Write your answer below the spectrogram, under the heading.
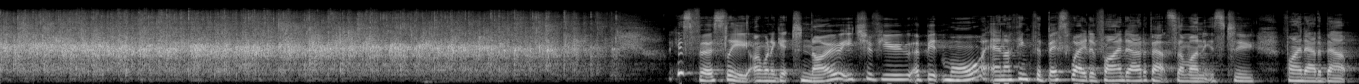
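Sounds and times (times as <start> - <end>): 
audience at a literary event applauding to welcome two novelists: 0.0 - 6.5
speech: 7.0 - 13.5.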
